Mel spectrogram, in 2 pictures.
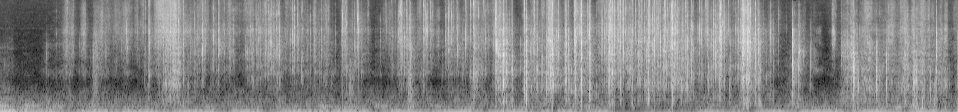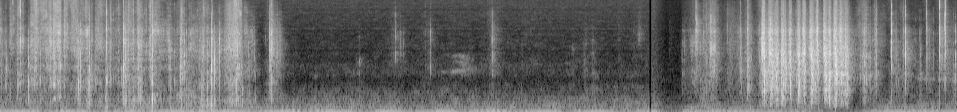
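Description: Candy wrappers being torn open and unwrapped by hand: the crinkle and tear of a chocolate bar's foil and paper wrapping, and of a small plastic wrapper. The crinkling comes in dense bouts, goes quieter for a few seconds in the last third, then returns in a loud burst near the end.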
